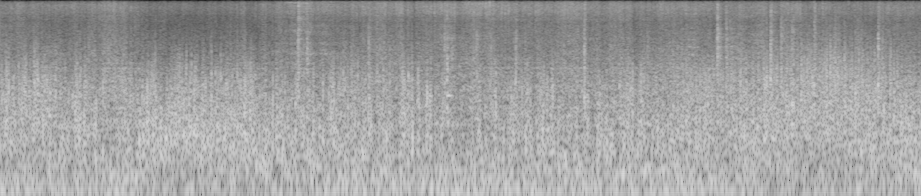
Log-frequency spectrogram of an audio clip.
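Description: Narrow gauge train running along the track: a steady noise of wheels and carriage, with wind buffeting the microphone.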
